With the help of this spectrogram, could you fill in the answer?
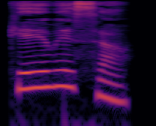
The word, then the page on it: ಕೆಯ್ವೀಸು: keyvīsu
